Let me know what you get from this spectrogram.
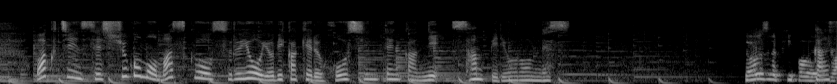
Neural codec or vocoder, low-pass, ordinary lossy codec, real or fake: none; none; none; real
